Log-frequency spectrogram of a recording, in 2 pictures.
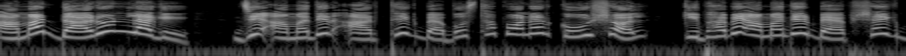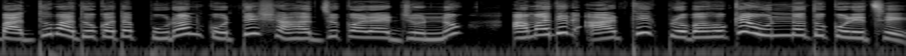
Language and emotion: Bengali, happy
